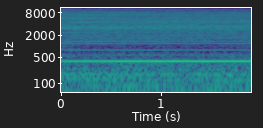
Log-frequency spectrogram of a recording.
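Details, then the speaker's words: Mikron TH-5104 thermal imaging camera (about 1996), startup stage two while detector cools: shutter begins rotating; faint steady clean hum at one pitch, no wobble or scraping; normal. "all right it has now started rotating the shutter"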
